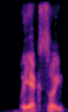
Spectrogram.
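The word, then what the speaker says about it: Follakzoid: Creo que una banda, hay una banda también, Folaxoid podía ser, no sé si se dice así. – Foyaxoid, sí.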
